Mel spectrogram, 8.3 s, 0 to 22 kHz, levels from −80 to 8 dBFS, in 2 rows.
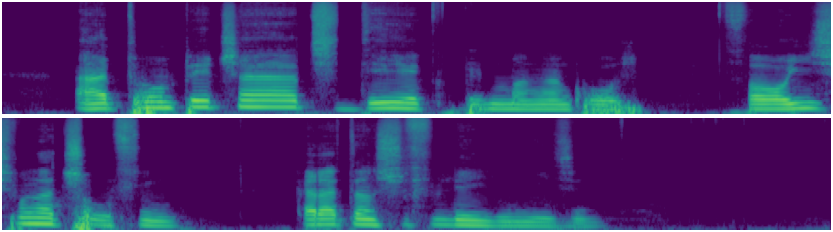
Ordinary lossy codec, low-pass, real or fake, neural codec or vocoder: none; none; fake; codec, 44.1 kHz, 3.4 kbps, Pupu-Codec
